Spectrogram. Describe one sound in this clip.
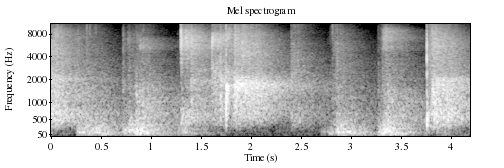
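A man claps his hands in an echoing room.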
